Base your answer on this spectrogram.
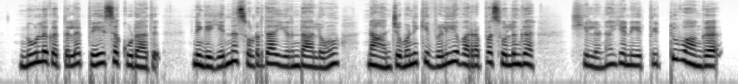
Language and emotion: Tamil, fearful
